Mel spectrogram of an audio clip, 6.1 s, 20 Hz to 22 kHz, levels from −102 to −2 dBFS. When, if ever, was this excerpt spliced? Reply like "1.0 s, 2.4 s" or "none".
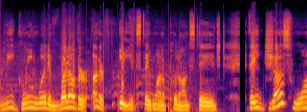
none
